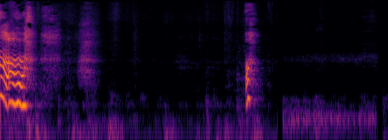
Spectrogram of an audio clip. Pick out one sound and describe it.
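A young girl shouts close by.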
